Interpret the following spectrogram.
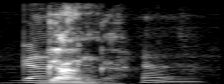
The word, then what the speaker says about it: Nganga: Ganga.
